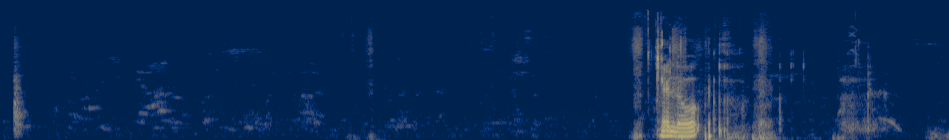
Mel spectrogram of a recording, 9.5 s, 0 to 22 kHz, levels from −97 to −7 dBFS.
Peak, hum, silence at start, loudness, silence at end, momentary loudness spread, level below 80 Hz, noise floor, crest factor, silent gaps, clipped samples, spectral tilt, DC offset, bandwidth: -14 dBFS; none; 0.15 s; -35 LUFS; 0.95 s; 25 LU; -64 dBFS; -85 dBFS; 30 dB; none; under 0.1%; -5.5 dB/octave; under 0.1%; 16 kHz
